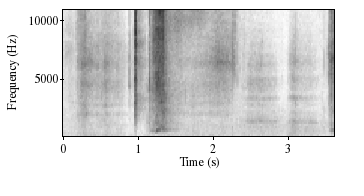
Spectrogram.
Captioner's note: rapid drill whirring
